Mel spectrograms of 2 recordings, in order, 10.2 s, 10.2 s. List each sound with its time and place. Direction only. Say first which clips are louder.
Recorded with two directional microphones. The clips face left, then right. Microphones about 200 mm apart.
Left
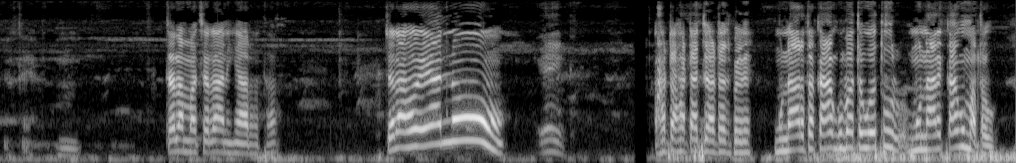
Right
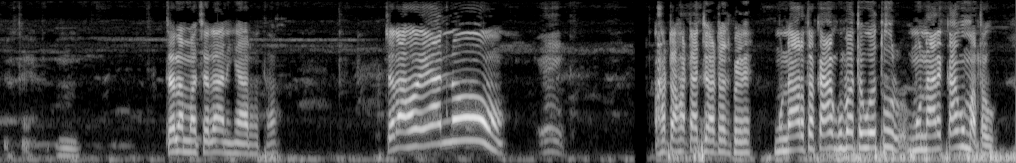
0.2 s a sound: right 6 dB; 40° right (ahead or behind)
1.6 s speech: right 3 dB; 40° right (ahead or behind); by 2.8 s 10° right (ahead or behind)
3.8 s speech: left 2 dB; 20° left (ahead or behind)
6.6 s speech: even; 5° right (ahead or behind)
